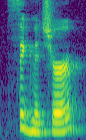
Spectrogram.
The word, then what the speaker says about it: signature: please make sure that you pronounce that g when this combination stands in the middle of words and we say signature ignore magnificent and magnificent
